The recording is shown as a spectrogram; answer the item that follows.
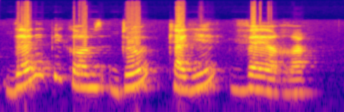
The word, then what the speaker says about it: verts: So then it becomes deux cahiers verts. The T again is silent like before because it's only with the E that we make it not silent.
